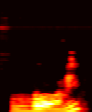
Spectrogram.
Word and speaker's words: warm: Now, warm and charm, you'll notice both have the same a r m in them, but one is pronounced warm. So, it's the or sound, the o r sound,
